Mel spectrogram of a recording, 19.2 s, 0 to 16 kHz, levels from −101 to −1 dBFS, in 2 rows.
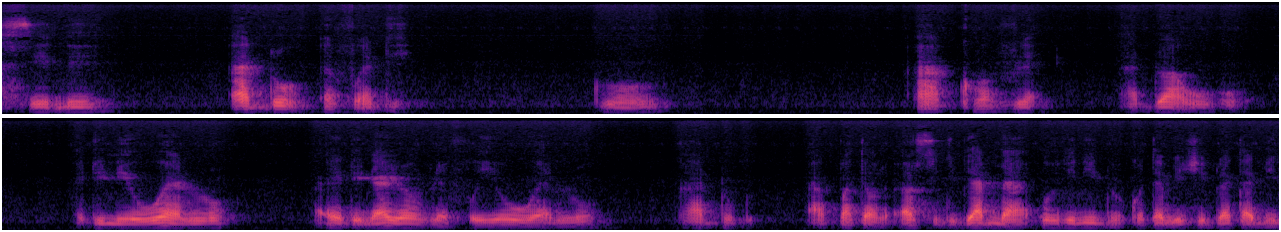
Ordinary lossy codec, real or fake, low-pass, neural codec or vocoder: MP3, 64 kbps; real; 14.4 kHz; none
